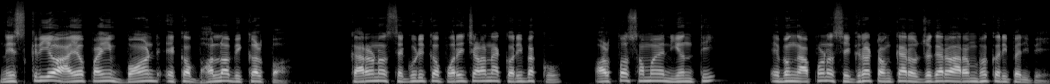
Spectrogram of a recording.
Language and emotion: Odia, neutral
